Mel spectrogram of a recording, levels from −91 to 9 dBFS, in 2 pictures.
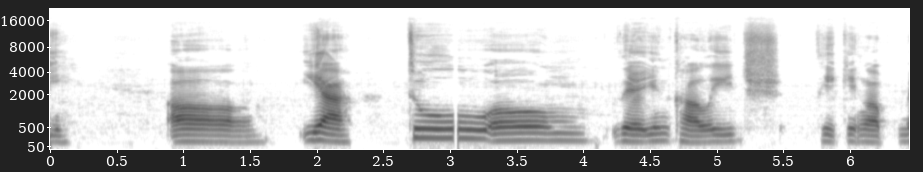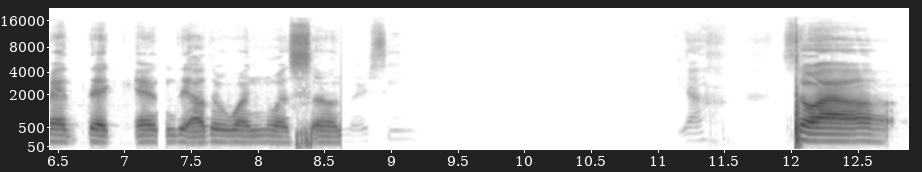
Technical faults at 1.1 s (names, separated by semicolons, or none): none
